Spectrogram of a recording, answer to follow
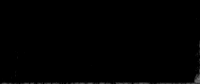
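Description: Faint scratching of a stylus rubbing across a pen tablet's surface while erasing on a digital whiteboard.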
